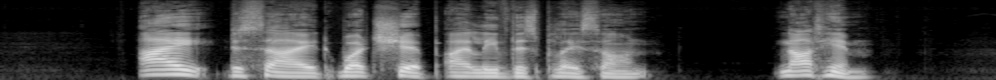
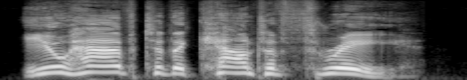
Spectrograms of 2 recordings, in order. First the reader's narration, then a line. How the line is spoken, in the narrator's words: Tanaka shouted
